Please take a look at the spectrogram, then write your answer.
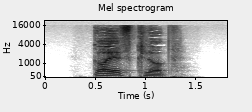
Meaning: golf club (organization)
- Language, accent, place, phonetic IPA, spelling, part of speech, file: German, Germany, Berlin, [ˈɡɔlfklʊp], Golfklub, noun, De-Golfklub.ogg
